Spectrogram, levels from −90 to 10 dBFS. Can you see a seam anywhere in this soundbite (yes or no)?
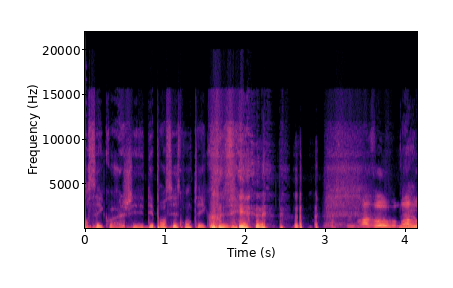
yes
